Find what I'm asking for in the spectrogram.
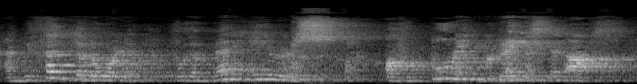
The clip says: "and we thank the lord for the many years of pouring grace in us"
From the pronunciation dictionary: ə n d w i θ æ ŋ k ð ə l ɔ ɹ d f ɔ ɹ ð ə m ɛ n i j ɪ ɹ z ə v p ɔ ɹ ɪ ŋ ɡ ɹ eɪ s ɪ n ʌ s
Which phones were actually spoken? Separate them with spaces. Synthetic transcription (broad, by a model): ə n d w i θ æ ŋ k ð ə l ɔ ɹ d f ɔ ɹ ð ə m ɛ n i j ɪ ɹ z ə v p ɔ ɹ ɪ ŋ ɡ ɹ eɪ s ɪ n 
